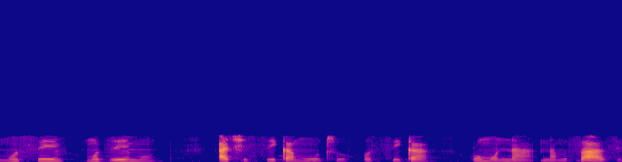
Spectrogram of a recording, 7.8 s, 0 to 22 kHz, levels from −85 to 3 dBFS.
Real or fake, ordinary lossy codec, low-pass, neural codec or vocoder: real; none; 3.6 kHz; none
